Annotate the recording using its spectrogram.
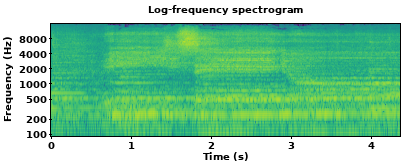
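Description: Mixed parish choir of men, women and girls singing a Spanish hymn, holding long sustained chords that shift a couple of times.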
